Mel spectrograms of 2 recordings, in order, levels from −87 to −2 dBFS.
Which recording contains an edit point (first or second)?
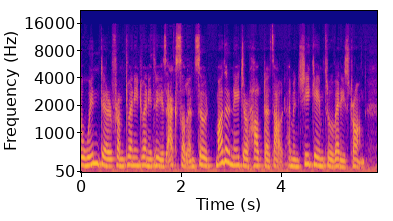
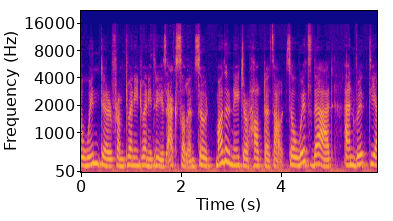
second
